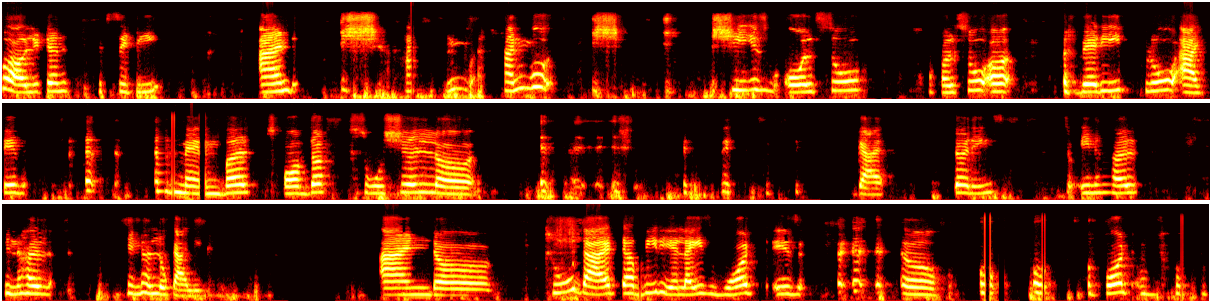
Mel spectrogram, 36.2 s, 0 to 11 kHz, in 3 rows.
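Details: Adult woman who stutters, a member of an Indian stammering self-help association, presenting on women and stuttering at a 2022 stuttering conference; stuttering.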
